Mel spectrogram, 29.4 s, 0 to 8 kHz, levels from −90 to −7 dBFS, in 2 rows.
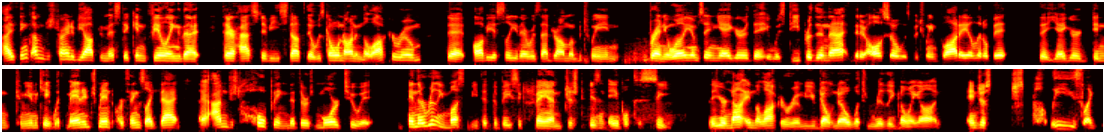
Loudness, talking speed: -20 LUFS, 205 wpm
